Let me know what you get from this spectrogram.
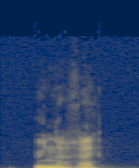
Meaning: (noun) 1. ridge between furrows, balk (an unplowed strip of land) 2. line 3. scratch, mark 4. cleft (zone between the buttocks) 5. stripe 6. parting (of hair) 7. ray
- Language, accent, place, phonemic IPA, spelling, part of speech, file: French, France, Paris, /ʁɛ/, raie, noun / verb, Fr-raie.ogg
